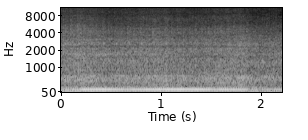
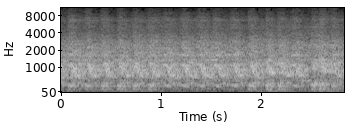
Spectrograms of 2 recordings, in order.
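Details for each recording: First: 7.3L Powerstroke diesel after a harness repair fixed it running on four cylinders, block heater on: deep, steady diesel rumble, even beat, no misfire or knock as the truck idles and pulls away; normal idle. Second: 7.3L Powerstroke diesel running on four cylinders: lumpy, uneven idle with a loping beat, half the cylinders not pulling; one bank dead from an injector harness fault, later fixed.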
